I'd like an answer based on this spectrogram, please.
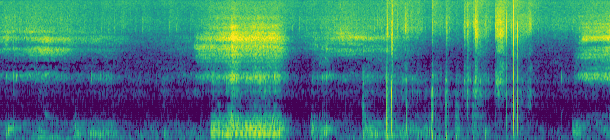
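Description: A loud rattling snore breath stands out among softer snuffling breaths and clicks; a puppy snoring.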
